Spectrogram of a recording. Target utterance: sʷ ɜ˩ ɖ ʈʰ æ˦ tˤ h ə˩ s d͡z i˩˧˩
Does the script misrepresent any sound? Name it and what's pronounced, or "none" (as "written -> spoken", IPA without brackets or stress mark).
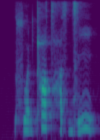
ɜ˩ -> æ˩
